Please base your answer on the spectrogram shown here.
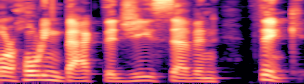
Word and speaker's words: ThinQ: Basically, these are 7 things that I feel are holding back the G7 Think. It's pronounced think, not ThinQ.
